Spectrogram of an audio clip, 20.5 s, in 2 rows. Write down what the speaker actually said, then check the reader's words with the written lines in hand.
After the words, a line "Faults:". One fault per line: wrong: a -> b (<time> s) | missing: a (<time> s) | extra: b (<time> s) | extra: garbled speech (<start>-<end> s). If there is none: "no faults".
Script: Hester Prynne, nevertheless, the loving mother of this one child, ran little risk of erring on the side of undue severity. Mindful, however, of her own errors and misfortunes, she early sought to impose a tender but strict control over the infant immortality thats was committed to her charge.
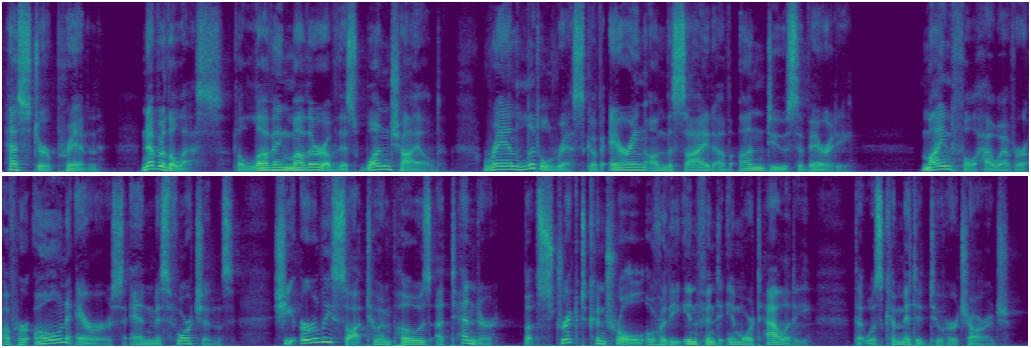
Hester Prynne, nevertheless, the loving mother of this one child, ran little risk of erring on the side of undue severity. Mindful, however, of her own errors and misfortunes, she early sought to impose a tender but strict control over the infant immortality that was committed to her charge.
Faults:
wrong: thats -> that (18.8 s)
